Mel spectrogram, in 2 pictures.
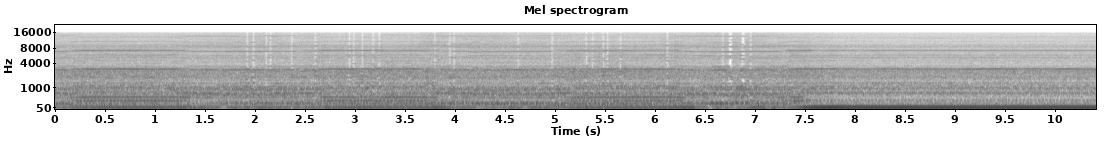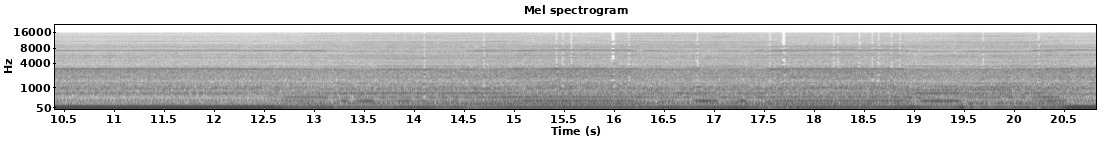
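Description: A knife blade grinds against a spinning sanding belt.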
